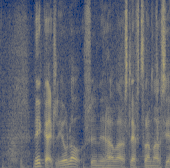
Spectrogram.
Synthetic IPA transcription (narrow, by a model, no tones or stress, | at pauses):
vɪkajt̪lɪowlawsʏmɪðhavast̪lɛft̪fɾamavsjɛ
